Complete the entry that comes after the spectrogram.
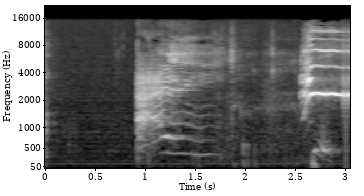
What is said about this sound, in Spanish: Digo, sí, doble grito. Absurdo. Parece Jamie Lee Curtis.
